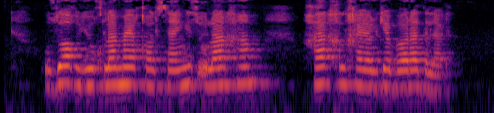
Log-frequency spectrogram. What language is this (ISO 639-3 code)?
uzb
